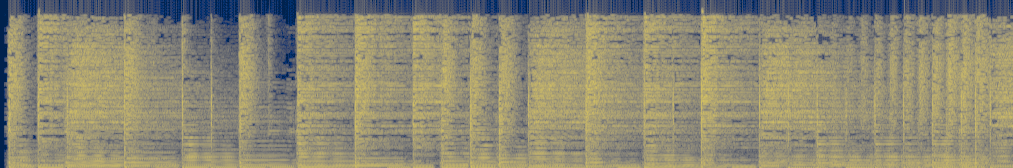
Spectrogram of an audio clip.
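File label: instrumental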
